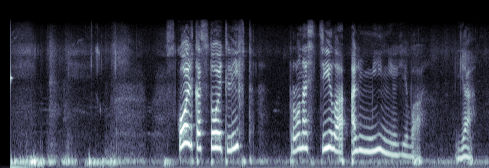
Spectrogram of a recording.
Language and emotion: Russian, neutral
